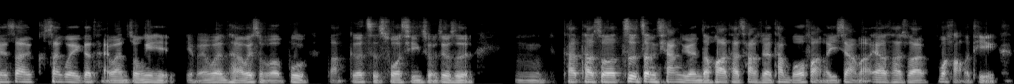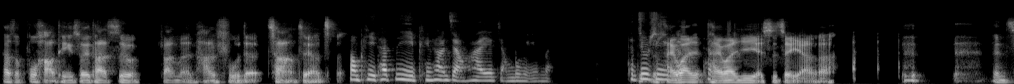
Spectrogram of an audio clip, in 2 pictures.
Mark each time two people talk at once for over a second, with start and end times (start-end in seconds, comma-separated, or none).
none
